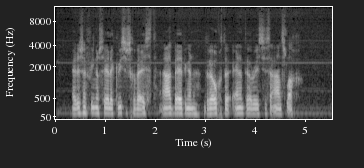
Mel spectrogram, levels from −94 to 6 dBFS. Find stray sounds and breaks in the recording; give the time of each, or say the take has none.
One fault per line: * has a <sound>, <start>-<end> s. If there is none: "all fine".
all fine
